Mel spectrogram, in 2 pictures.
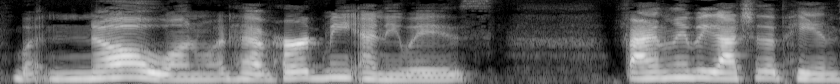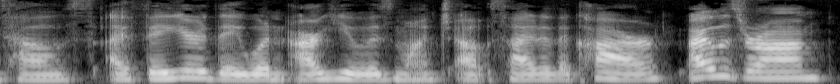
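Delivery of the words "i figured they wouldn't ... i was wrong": usual speaking voice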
